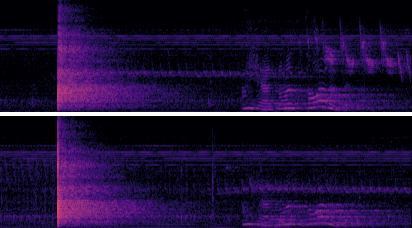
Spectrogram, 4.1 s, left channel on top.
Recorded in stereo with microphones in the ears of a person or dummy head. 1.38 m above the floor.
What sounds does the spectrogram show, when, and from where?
0.6 s a clap: 85° right, 1.3 m
2.4 s a woman speaking: 40° left (ahead or behind), 1.3 m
